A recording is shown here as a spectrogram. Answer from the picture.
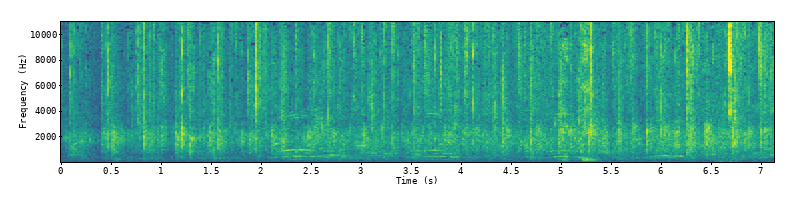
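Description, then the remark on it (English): A standing church audience claps together in sustained, dense applause to bless God's name, lasting several seconds, steady and fairly loud, with scattered voices murmuring and calling out underneath. “Let's clap our hands and bless his name.”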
